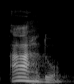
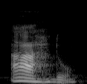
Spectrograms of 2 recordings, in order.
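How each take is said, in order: Both takes have the same delivery.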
